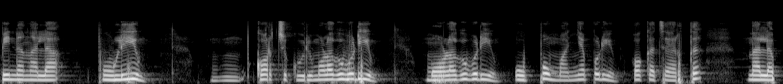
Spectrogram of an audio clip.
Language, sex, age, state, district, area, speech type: Malayalam, female, 30-45, Kerala, Thrissur, urban, spontaneous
